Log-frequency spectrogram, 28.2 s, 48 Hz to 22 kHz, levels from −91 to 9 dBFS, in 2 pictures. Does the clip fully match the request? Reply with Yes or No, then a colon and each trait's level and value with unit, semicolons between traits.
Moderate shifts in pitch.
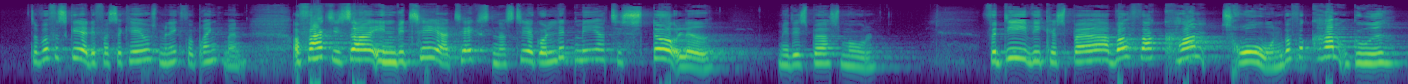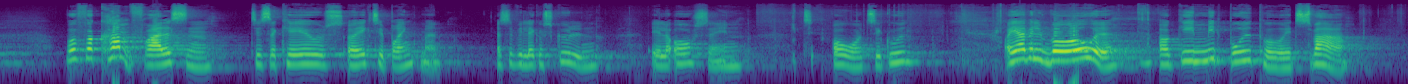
No: wide, 6.0 semitones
